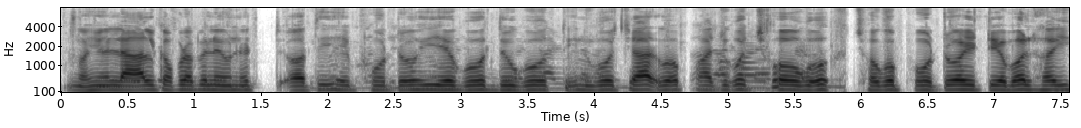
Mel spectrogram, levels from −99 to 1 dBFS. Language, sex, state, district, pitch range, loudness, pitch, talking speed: Bajjika, male, Bihar, Vaishali, 150-155 Hz, -16 LUFS, 155 Hz, 200 wpm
